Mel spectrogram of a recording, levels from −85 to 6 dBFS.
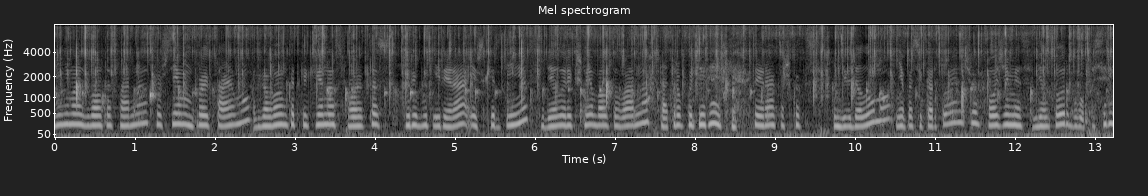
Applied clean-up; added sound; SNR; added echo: none; Gurgling / Liquid; 7 dB; none.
